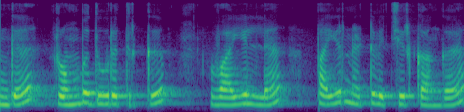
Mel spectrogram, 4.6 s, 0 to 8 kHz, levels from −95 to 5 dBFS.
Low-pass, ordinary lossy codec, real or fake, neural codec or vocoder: 7.2 kHz; none; real; none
